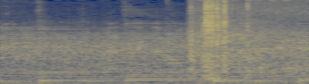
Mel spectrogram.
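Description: Music with a stepping melody plays over the steady road rumble inside a moving car, with a brief sharp noise about one and a half seconds in.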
